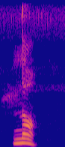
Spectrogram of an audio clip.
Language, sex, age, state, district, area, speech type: Goan Konkani, female, 18-30, Goa, Canacona, urban, read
